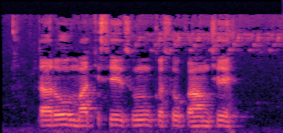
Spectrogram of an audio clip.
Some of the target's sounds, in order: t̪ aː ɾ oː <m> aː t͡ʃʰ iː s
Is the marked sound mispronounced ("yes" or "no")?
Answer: no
